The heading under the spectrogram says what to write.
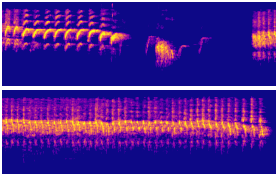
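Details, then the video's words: Female greater green leafbird lure audio meant to prompt caged birds to sing: a fast series of sharp, descending chipped notes, a short slurred whistle, then a long, even, buzzy trill of rapidly repeated notes, in clean silence. "Suara Cucak Ijo Betina"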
